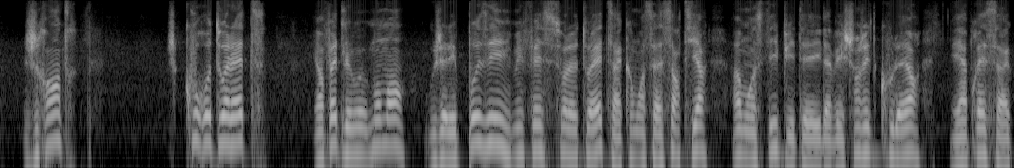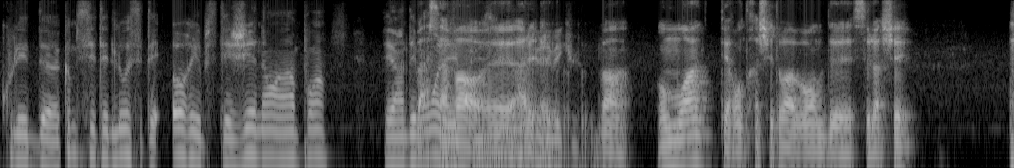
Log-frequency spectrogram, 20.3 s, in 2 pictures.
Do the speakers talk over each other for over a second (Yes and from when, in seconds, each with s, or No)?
Yes, from 14.3 s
